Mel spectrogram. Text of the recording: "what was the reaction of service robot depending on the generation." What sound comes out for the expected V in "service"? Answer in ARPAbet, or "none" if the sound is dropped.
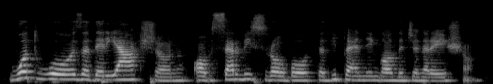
V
